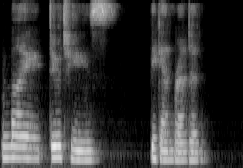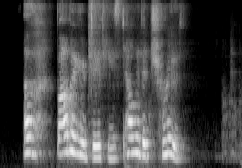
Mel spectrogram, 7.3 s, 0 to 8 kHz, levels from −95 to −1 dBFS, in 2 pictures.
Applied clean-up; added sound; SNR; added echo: neural mask model DeepFilterNet 3.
